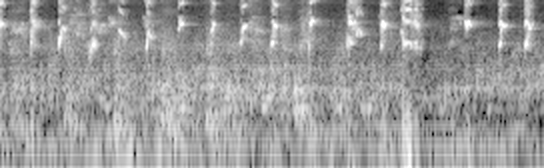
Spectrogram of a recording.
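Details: A young green and yellow peach-faced lovebird chirps steadily in the morning, with thin, squeaky notes repeated about five times a second in an even series.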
